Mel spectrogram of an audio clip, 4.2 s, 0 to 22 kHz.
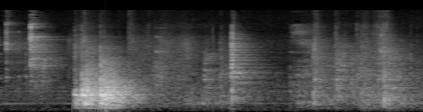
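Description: Knocks and clatter of parts being handled on a workbench as a large rubber-tyred wheel is taken off the axle hub of a 1/5-scale RC monster truck. The loudest knock comes about a second in, with a sharp click a little after two seconds.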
